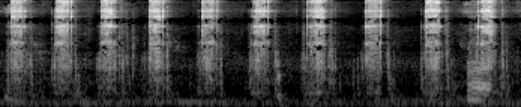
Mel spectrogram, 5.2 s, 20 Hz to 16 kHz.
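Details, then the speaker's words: Toro Super Recycler GTS 6.0 self-propelled mower after gear drive rebuild, torqued to 32: crisp clicks about twice a second as the wheel turns, the drive pawl catching normally. "Hear that little clicking noise? So hopefully we got it in there."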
